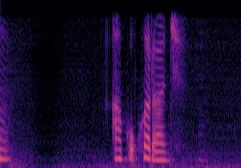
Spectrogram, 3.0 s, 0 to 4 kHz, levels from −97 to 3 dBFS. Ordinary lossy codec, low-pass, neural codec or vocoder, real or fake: none; 3.6 kHz; codec, 16 kHz, about 1 kbps, DyCAST, with the encoder's durations; fake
